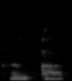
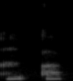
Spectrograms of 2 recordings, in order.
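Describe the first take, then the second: No difference in how they are said.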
